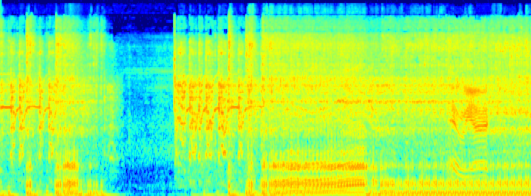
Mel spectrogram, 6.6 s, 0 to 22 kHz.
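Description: A Yamaha MT10 motorcycle, flooded with fuel, cranks and stumbles, cuts out briefly, then fires up and settles into a loud, close, rumbling idle with some rev changes; a voice talks over it.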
